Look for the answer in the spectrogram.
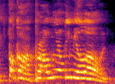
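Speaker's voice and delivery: high, loud mock snap at a friend; mock angry outburst. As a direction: fake a bratty furious brush-off. Mock angry reply to accountability partner.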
